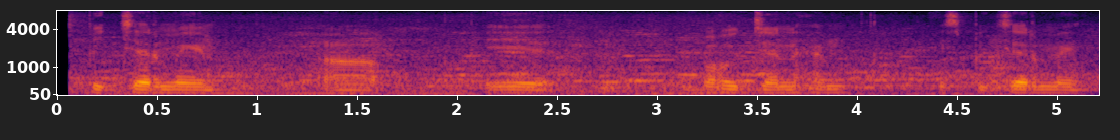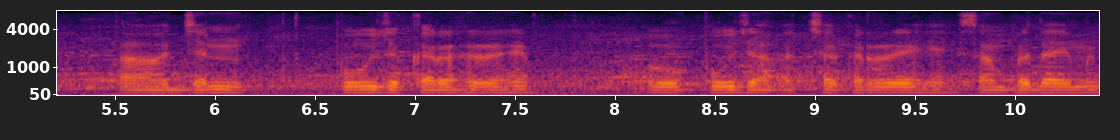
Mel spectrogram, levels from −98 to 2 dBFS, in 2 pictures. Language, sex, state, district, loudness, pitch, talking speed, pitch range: Hindi, male, Maharashtra, Solapur, -33 LUFS, 110 Hz, 120 wpm, 105-110 Hz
